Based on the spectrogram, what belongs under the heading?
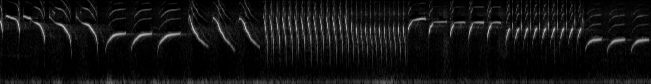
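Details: Long, shrill canary song that opens with high, falling whistled sweeps. A dense, buzzy rattling trill follows, held for about two seconds, then a run of rapid rising notes and short upslurred whistles.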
